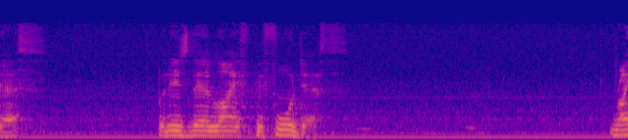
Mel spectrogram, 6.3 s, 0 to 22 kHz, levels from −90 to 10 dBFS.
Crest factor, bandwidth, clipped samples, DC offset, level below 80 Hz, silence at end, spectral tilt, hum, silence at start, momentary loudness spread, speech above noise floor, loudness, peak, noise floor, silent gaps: 18 dB; 11.5 kHz; under 0.1%; under 0.1%; -70 dBFS; 0 s; -7 dB/octave; none; 0 s; 23 LU; 21 dB; -31 LUFS; -16 dBFS; -50 dBFS; none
